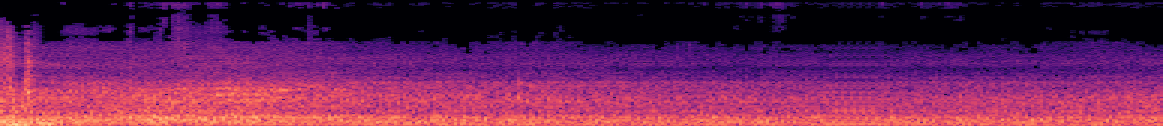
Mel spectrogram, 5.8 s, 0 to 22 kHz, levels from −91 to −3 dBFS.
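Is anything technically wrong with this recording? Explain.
Yes, there is one fault. Repeated frames from 4.19 to 4.38 s: a 46.4 ms block, which fits two compressed frames, plays four extra times, adding 186 ms and a stutter.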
